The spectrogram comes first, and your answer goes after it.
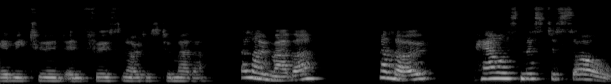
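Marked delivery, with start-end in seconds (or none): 2.4-6.1 all innocence, guileless, pitched-up voice. Abby greets her mother and asks after someone, innocently. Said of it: "She asked innocently".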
